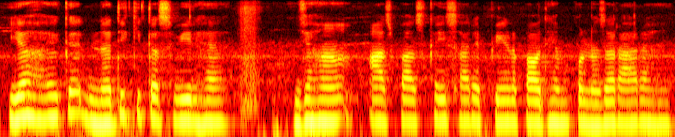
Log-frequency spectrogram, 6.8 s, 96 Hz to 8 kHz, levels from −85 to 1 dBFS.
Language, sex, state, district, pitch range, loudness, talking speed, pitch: Hindi, male, Chhattisgarh, Sukma, 155-170 Hz, -18 LUFS, 150 wpm, 160 Hz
